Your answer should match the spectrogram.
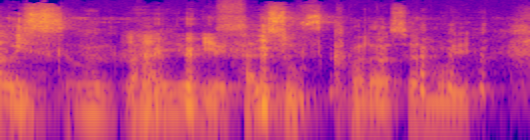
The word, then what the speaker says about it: Ys: Muchos me decían Wise porque pues en inglés eso sería lo correcto. Como Ryu. ¿No? Ryu. Pero exacto. Pero en japonés se escribe efectivamente Isu.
